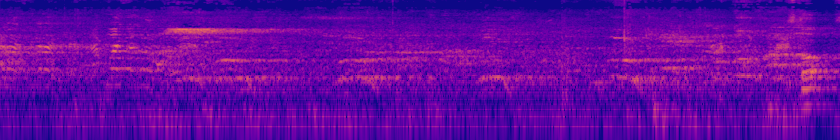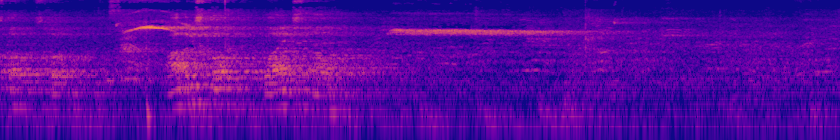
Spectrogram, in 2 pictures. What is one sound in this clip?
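Men and women in a crowd shout encouragement and call out in a large echoing hall.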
